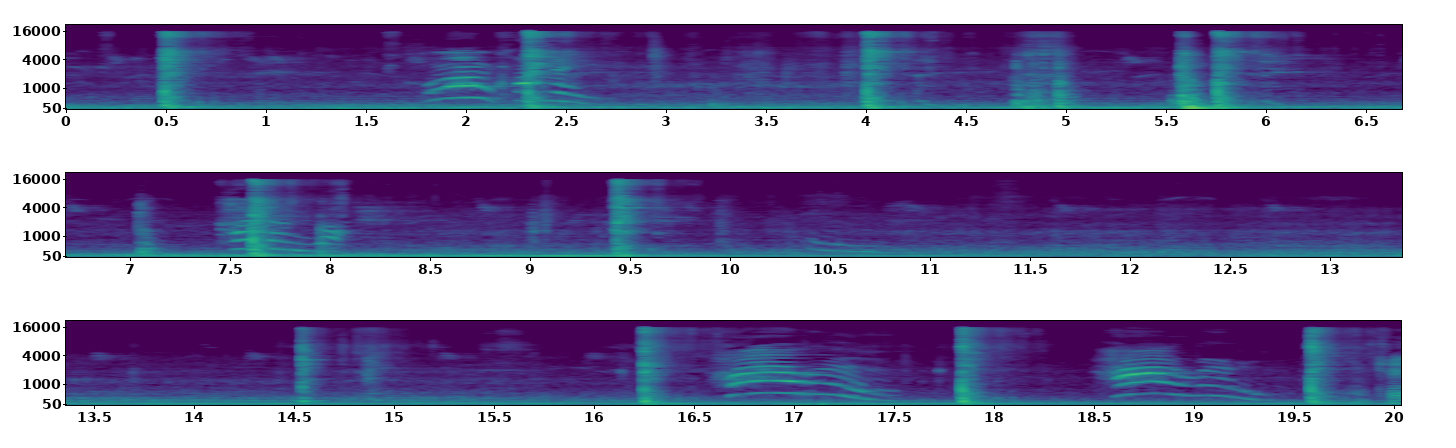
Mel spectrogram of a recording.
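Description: A machete chopping into the thin trunk of a small tree: about ten sharp chops at irregular intervals, the loudest about five and a half seconds in, with a pause of several seconds in the middle. Short high-pitched cries from a child come between some of the strokes.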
